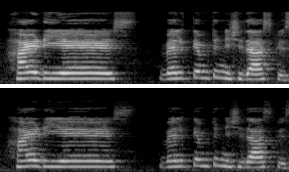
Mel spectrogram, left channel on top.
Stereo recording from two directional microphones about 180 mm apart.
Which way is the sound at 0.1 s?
30° left (ahead or behind).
